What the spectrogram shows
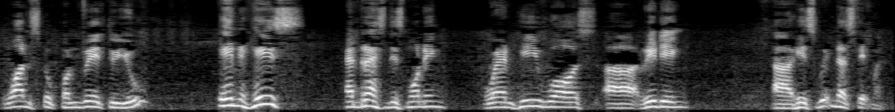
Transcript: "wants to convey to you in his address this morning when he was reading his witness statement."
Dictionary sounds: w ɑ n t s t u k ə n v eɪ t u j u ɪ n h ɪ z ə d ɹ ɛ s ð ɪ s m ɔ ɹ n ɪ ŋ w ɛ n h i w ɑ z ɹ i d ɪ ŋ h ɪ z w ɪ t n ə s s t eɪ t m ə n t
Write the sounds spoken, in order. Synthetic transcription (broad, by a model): w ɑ n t s t u k ə n v eɪ t u j u ɪ n h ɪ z ə d ɹ ɛ s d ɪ s m ɔ n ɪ ŋ w ɛ n h i w ɑ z ɹ i d ɪ ŋ h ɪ s w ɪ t n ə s s t eɪ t m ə n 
